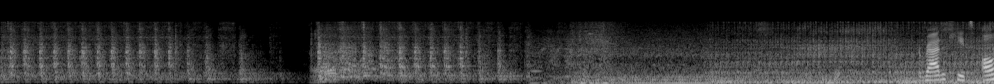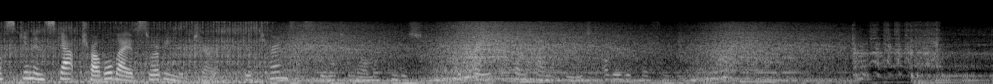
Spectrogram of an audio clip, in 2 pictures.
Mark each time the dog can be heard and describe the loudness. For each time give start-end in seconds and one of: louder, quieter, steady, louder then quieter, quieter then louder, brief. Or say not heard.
not heard.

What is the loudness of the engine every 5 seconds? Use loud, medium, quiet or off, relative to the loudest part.
medium, medium, loud, loud.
